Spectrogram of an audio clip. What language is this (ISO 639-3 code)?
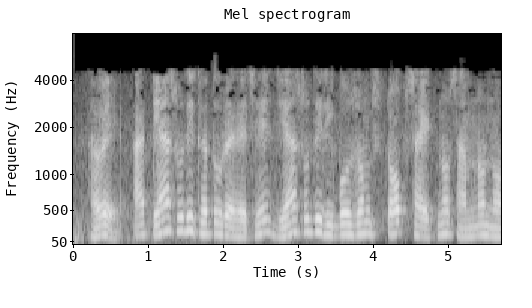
guj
